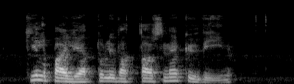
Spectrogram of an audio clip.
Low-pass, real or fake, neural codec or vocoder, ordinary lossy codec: 10.8 kHz; real; none; Opus, 32 kbps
